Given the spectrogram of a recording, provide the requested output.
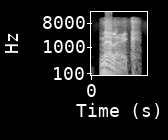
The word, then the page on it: melic: British English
